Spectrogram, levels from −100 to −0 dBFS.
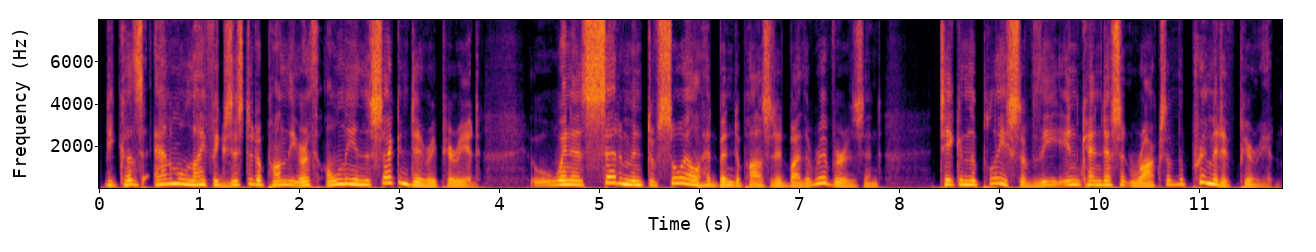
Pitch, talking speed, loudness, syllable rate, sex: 175 Hz, 175 wpm, -18 LUFS, 5.9 syllables/s, male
